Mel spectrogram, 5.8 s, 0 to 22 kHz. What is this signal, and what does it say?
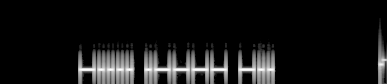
Morse code, heard as a keyed tone, about 17 wpm, 700 Hz. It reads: 61D
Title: Three Challenging Letter-Number Combinations 17wpm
